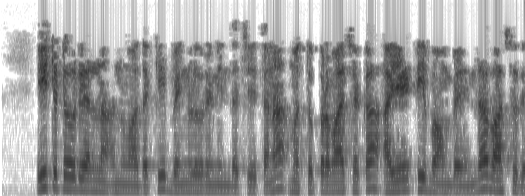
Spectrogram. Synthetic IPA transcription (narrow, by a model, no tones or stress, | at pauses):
iːʈuʈoːɾijɐlnɐɐnuʋaːd̪ɐkːibe̞ŋɡɐɭuːɾinind̪ɐt͡ʃɛːt̪ɐnɐmɐt̪ːupɾɐʋaːt͡ʃɐkɐʔɐjeːʈibaːmbejind̪ɐʋaːsud̪e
